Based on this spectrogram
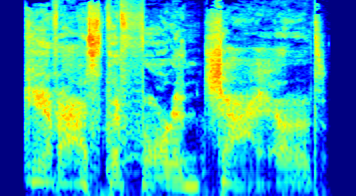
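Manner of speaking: slow, breathy, hissing whisper. A figure in the doorway answers a man's address, hissing. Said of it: "the one in the door hissed".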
